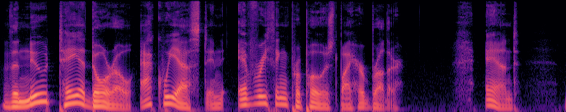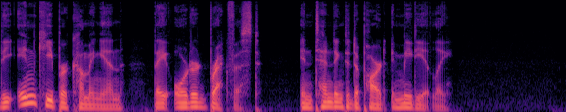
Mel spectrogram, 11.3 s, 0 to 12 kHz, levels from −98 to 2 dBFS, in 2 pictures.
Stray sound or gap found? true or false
false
